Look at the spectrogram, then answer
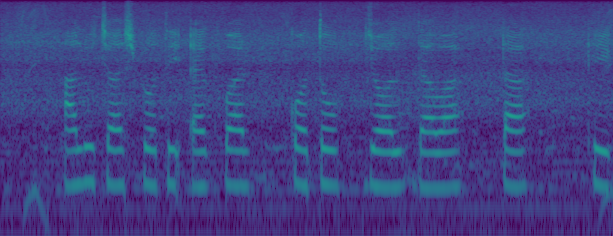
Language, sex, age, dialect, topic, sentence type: Bengali, female, 18-24, Rajbangshi, agriculture, question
